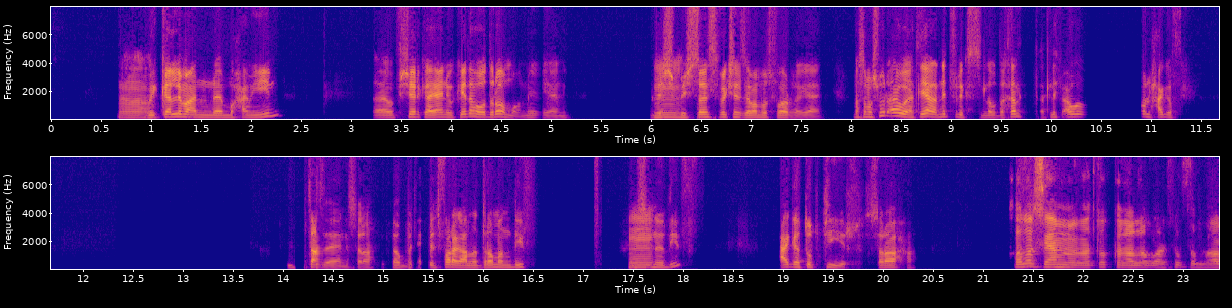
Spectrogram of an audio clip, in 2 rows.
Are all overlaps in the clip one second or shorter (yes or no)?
yes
